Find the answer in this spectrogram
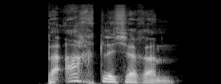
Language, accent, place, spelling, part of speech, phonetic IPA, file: German, Germany, Berlin, beachtlicherem, adjective, [bəˈʔaxtlɪçəʁəm], De-beachtlicherem.ogg
- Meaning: strong dative masculine/neuter singular comparative degree of beachtlich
